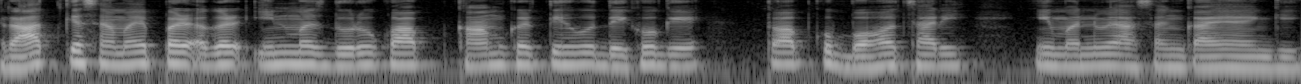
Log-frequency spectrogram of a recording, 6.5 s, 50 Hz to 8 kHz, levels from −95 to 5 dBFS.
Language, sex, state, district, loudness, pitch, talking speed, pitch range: Hindi, male, Bihar, East Champaran, -31 LUFS, 155 Hz, 210 wpm, 145-165 Hz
